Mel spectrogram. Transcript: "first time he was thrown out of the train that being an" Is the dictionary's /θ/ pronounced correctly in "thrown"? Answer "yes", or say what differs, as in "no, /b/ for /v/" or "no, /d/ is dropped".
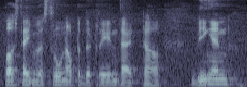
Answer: no, /t/ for /θ/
